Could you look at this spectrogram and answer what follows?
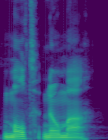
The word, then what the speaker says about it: Multnomah: The Portland Kevin with a $2 super chat says, LOL, pronounced just like it looks, Multnomah.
